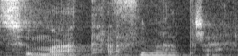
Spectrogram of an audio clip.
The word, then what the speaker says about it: Sumatra: exploring the coral reef off the coast of Sumatra that's how you say it Sumatra and he said that the diversity of organisms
